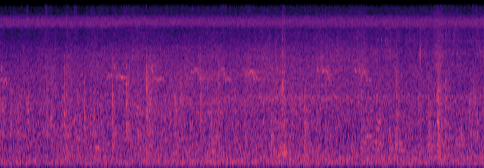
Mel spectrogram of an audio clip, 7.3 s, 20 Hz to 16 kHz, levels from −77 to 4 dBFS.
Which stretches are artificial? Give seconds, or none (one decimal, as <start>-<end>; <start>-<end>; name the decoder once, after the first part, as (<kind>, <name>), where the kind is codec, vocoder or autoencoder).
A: 0.0-1.5 (vocoder, BigVGAN v2); 4.7-5.3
